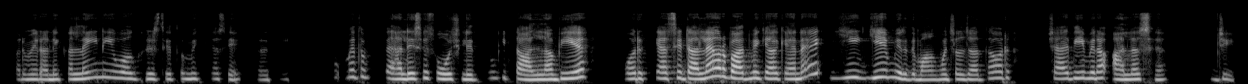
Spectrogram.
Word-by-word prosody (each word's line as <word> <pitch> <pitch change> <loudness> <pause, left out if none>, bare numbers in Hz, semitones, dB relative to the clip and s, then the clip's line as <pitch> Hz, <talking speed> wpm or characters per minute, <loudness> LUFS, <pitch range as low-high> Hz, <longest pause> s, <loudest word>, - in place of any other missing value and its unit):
पर 230 0 -12
मेरा 230 -1 -2
निकलना 240 +3 0
ही 305 - -3
नहीं 335 -1 -5
हुआ 280 -2 -1
घर 250 0 -4
से, 245 +1 -9
तो 240 +2 -13
मैं 255 0 -2
कैसे 250 -3 -13
करती"। 230 0 -19
तो - - -35
मैं 340 0 -5
तो 350 - -8
पहले 260 -5 +1
से 290 +3 -3
सोच 245 -3 0
लेती 225 -2 -2
हूँ 290 - -14
कि 295 - -13
टालना 225 -1 +3
भी 270 +1 +4
है, 330 +4 +5 0.4
और 260 +1 -1
कैसे 275 +2 -2
टालना 255 +3 +6
है, - - +7
और 380 - +7
बाद 270 -2 +6
में 285 0 +2
क्या 265 -1 +2
कहना 250 +3 +2
है, 465 +6 +1
ये 310 +3 -2 0.2
ये 335 - +4
मेरे 290 -6 0
दिमाग 220 -1 -2
में 235 - 0
चल 235 +1 -4
जाता 225 +3 -4
है। - - -2
और 300 +1 -5 0.4
शायद 265 -1 -2
ये 285 0 +1
मेरा 280 +1 0
आलस 235 +1 +1
है। 220 +1 -6 0.5
जी। 220 0 -10
255 Hz, 235 wpm, -22 LUFS, 230-285 Hz, 0.5 s, है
